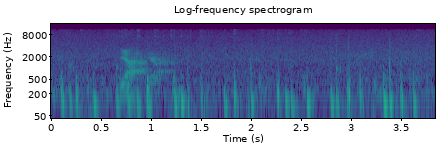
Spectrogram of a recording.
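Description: Horse hooves clip-clopping at a steady trot in the Kingdom Come: Deliverance video game, rhythmic soft thuds close by, with a brief voice over them.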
